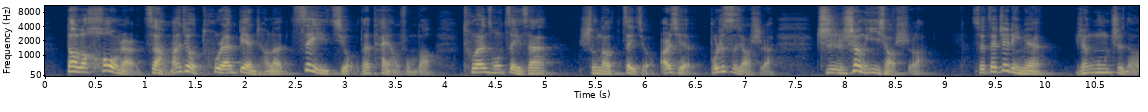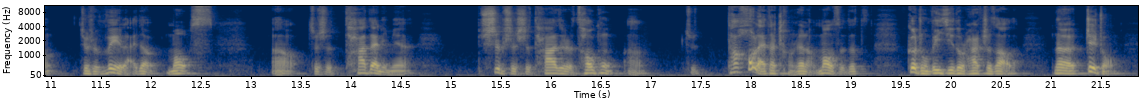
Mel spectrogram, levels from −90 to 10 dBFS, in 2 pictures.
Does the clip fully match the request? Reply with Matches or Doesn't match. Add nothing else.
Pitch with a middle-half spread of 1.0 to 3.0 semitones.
Matches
